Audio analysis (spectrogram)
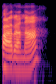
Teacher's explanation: you see the emphasis is on that last ah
